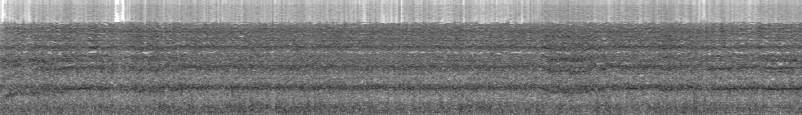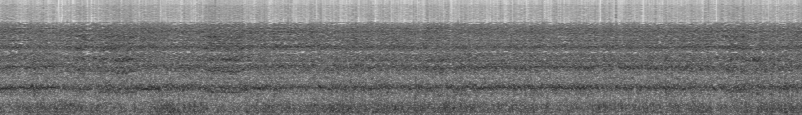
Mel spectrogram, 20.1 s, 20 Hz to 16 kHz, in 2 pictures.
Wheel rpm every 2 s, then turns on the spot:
170, 230, 230, 230, 220, 220, 230, 230, 230, 230.
none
